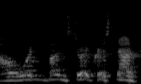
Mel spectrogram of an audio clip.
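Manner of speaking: puzzled beginner. Retold or imitated. Teacher imitating a beginner, lightly puzzled. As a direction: wonder aloud like a lost new player. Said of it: "who's thinking".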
